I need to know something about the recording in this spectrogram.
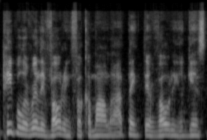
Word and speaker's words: Kamala: That word is pronounced Kamala.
